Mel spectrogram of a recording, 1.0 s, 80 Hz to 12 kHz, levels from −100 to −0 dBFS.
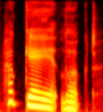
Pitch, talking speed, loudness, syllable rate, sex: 205 Hz, 230 wpm, -17 LUFS, 5.9 syllables/s, female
